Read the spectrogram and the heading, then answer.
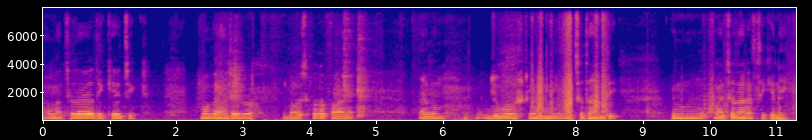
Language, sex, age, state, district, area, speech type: Odia, male, 18-30, Odisha, Jagatsinghpur, rural, spontaneous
